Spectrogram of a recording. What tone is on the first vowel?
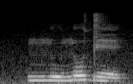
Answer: low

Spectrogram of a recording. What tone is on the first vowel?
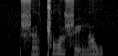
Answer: rising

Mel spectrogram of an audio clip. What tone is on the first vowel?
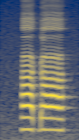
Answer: low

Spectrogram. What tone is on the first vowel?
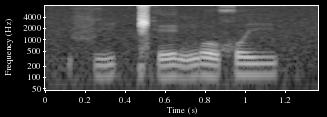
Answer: rising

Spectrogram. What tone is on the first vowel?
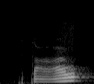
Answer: rising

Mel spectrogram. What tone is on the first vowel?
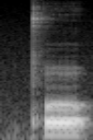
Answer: low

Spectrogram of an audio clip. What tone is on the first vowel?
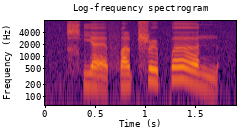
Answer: low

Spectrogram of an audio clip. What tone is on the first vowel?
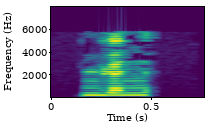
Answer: high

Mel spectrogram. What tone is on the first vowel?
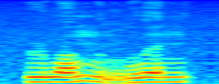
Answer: rising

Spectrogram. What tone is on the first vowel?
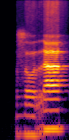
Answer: low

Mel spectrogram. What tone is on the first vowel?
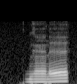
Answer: low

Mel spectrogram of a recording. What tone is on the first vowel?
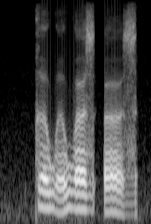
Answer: high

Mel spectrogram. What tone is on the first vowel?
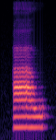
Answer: low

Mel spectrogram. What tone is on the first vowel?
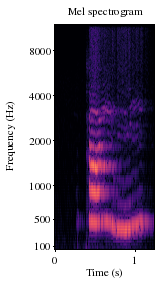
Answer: high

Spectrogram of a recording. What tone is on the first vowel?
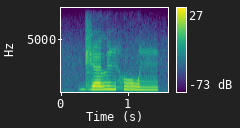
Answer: high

